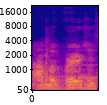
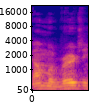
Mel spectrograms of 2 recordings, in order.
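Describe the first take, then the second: First: It is said in a sad, deflated tone. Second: It is said in a proud, confident tone.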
